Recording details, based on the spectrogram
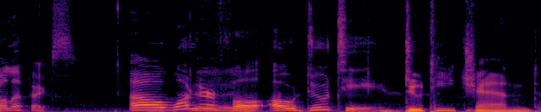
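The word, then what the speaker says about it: Dutee Chand: Oh, Duty, Duty Chand. right? Which you, so- that's how you pronounce it.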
